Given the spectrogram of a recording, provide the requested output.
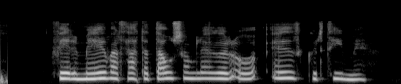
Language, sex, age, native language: Icelandic, female, 14, Icelandic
